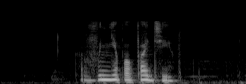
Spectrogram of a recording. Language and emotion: Russian, neutral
